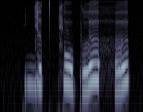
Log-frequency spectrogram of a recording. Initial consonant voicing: voiced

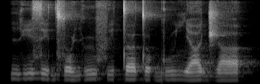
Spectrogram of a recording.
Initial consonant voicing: voiced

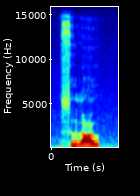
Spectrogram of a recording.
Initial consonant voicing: voiceless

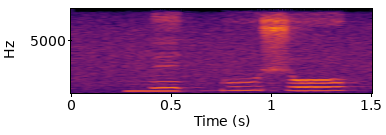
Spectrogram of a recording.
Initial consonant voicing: voiced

